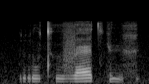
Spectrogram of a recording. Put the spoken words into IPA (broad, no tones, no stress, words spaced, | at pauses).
rutʰɯvæt͡sʼyx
